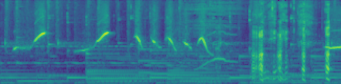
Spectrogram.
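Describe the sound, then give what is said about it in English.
A person whistles a cardinal's call: a series of clear, slurred rising notes, then quicker short chirps and a longer falling slide, over a steady low hum, ending in louder, noisier bursts. “Yeah, it's my cardinal.”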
